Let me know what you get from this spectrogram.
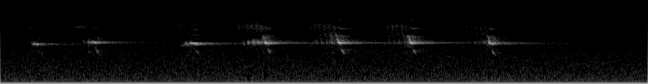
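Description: A bird calling: a series of about six sharp, high notes about two thirds of a second apart, each trailing into a thin held whistle, over a steady hiss.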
